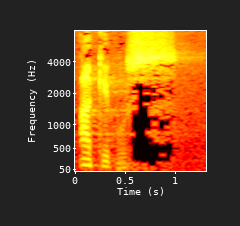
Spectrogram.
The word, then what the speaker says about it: Archippus: Archippus.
